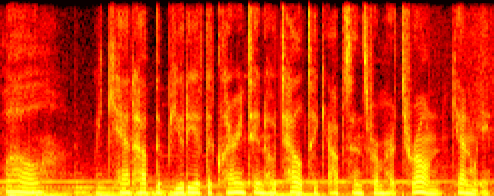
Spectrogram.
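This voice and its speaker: A woman's voice: fairly low pitch, fairly even intonation, moderate pace, over music, natural voice. A woman playing an earnest, dry-witted young hotel maid in a video game cutscene. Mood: dry, polite.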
